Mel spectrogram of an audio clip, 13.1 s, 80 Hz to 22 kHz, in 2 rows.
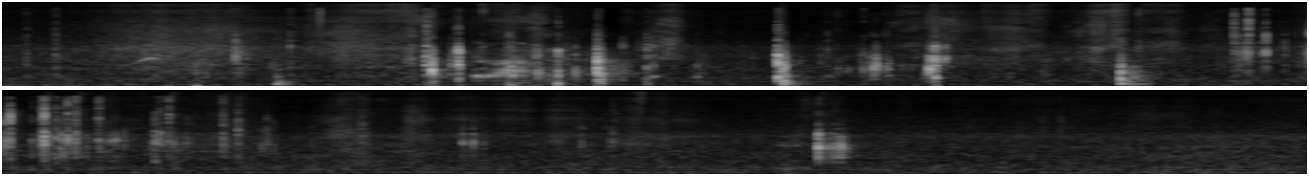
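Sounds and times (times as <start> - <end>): container clicks and rustles: 0.5 - 10.8.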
